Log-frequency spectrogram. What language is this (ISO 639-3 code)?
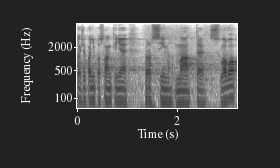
ces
